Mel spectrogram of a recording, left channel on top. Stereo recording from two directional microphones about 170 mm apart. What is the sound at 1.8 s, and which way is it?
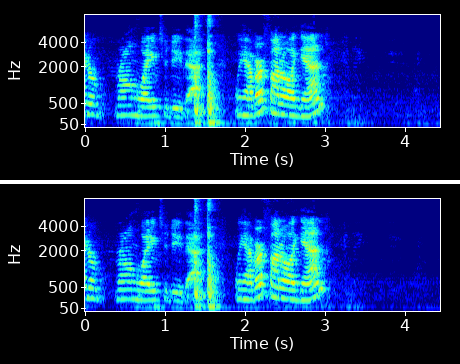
Speech, 40° right (ahead or behind).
